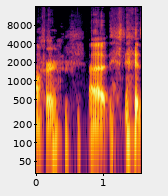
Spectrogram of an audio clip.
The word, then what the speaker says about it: Stouffer: We have, I get it right this time, Stouffer, spelled Stouffer, pronounced yeah. Stouffer.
